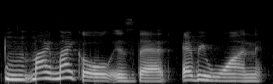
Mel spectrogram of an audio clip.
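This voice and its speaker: A woman's voice: on the low side, very animated, unhurried, muffled recording. A woman giving earnest, encouraging conversational answers as an interview guest, repeating phrases for emphasis. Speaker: playwright and activist guest.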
